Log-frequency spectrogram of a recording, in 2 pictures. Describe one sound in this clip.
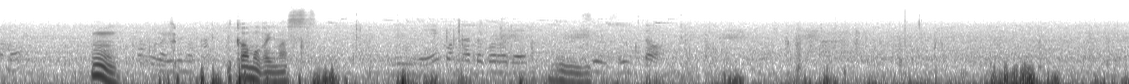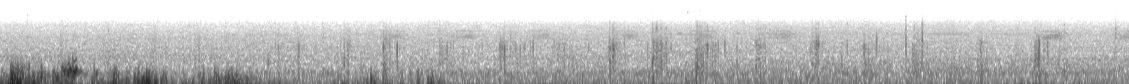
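Wind rumbles in gusts outdoors.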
